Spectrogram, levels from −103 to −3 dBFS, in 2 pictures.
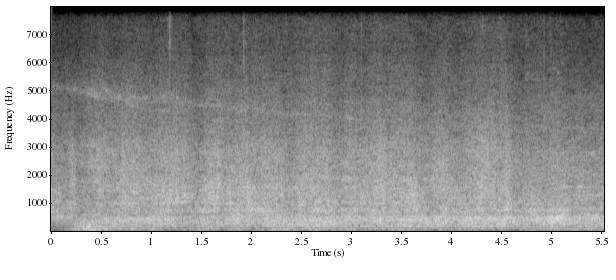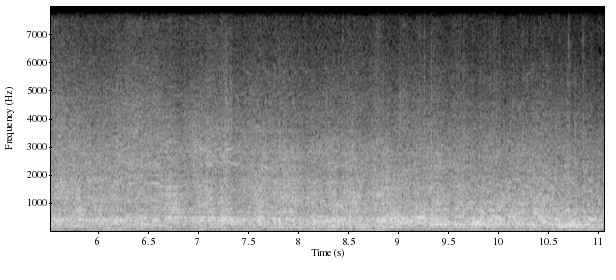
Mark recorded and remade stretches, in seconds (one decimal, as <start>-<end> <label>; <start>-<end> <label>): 0.0-4.8 recorded; 4.8-9.5 remade; 9.5-11.1 recorded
